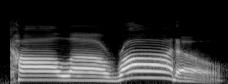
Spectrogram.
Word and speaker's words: Colorado: your eyes fool you the first two O's are not pronounced oh they're pronounced ah but the final O is a long o so stretch it out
